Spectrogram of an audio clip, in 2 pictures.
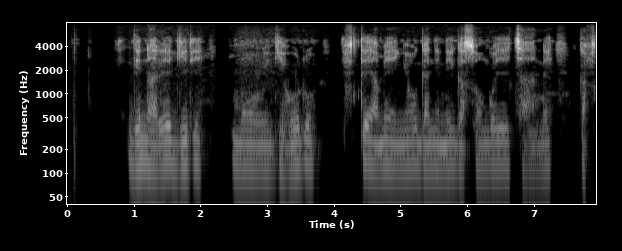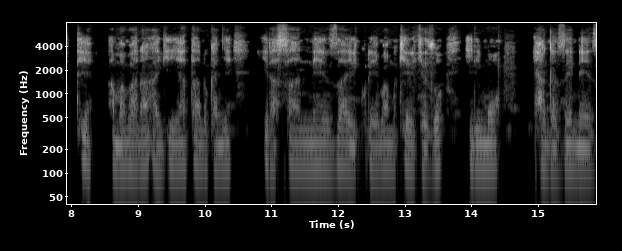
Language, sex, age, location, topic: Kinyarwanda, male, 25-35, Musanze, agriculture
